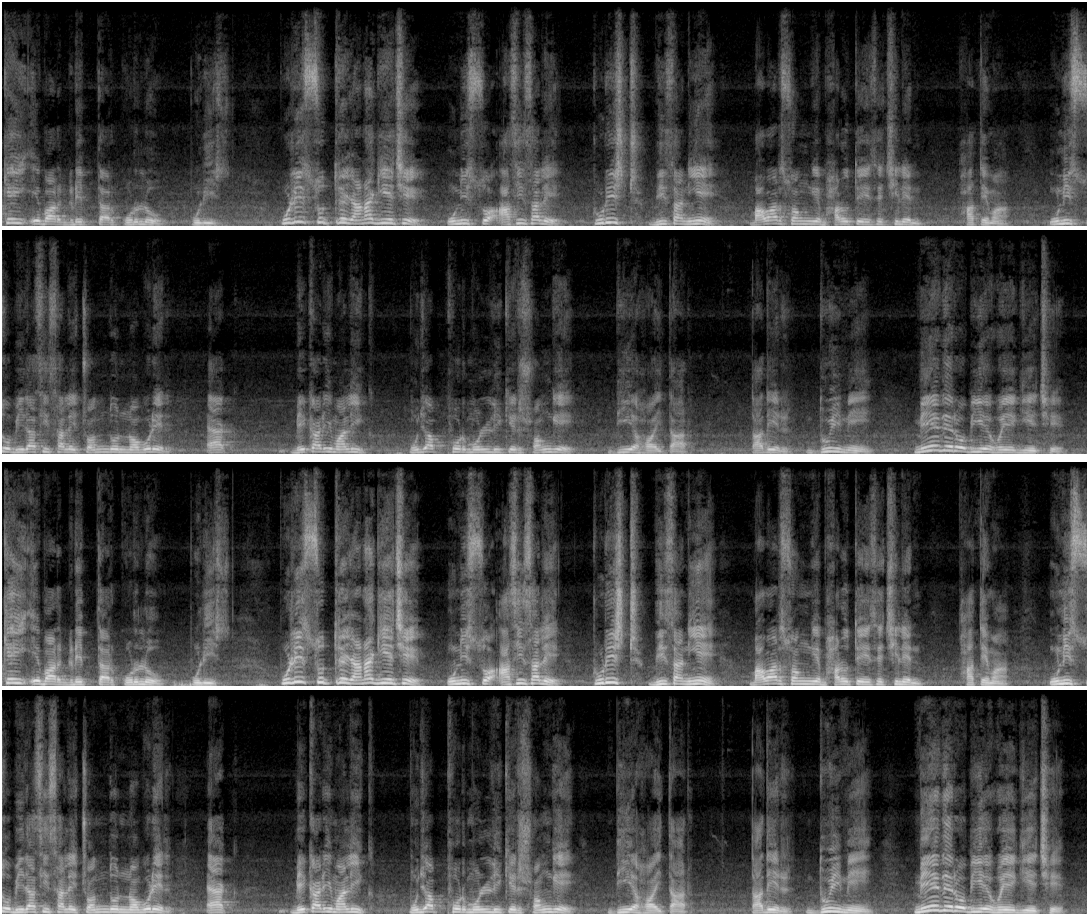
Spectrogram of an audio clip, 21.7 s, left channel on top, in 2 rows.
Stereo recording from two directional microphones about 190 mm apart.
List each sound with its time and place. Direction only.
0.0 s a man's voice: 45° right (ahead or behind)
13.7 s a man's voice: 45° right (ahead or behind)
